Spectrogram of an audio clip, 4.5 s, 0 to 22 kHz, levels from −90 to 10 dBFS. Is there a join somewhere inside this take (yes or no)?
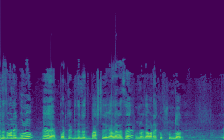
yes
